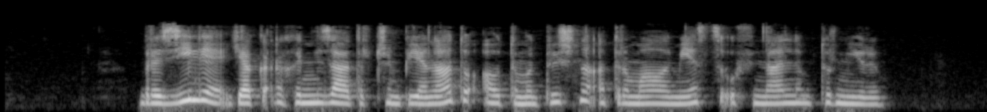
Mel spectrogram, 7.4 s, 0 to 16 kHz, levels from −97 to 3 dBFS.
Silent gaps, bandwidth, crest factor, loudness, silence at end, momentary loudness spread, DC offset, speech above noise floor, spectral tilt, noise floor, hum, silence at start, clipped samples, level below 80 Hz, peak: none; 8.2 kHz; 20 dB; -25 LUFS; 0.8 s; 8 LU; under 0.1%; 53 dB; -4 dB/octave; -78 dBFS; none; 1.05 s; under 0.1%; -64 dBFS; -6 dBFS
